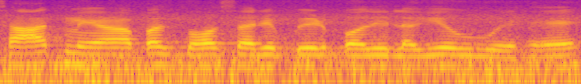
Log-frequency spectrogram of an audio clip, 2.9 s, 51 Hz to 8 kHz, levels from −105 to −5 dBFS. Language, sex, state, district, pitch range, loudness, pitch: Hindi, male, Madhya Pradesh, Katni, 145-155 Hz, -17 LUFS, 150 Hz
